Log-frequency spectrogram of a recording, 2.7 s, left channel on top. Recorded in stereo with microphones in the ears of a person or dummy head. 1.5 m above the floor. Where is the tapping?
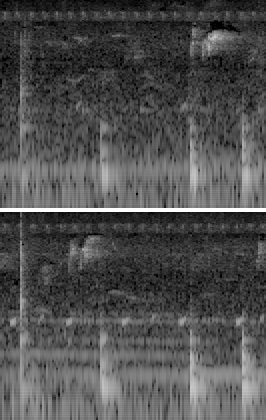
75° right (ahead or behind), 0.9 m.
